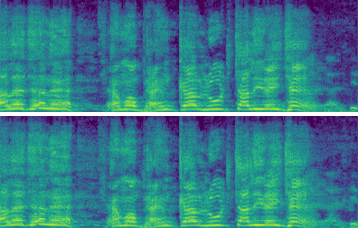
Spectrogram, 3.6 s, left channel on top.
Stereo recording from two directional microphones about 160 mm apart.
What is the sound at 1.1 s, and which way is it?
Speech, 30° left (ahead or behind).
